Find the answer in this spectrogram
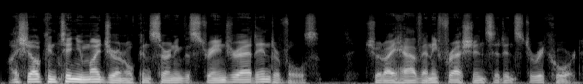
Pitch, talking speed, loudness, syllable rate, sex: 90 Hz, 185 wpm, -19 LUFS, 5.7 syllables/s, male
